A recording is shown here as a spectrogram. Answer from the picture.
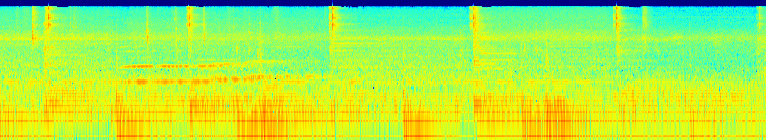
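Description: Background music with a sustained melody over a bass line that changes note every second or two, and a few sharp percussive hits.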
